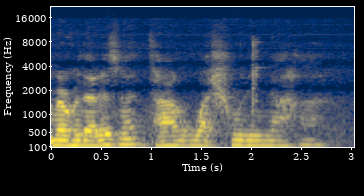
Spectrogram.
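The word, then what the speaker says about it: Tom Wlaschiha: Tom Walashuliha. That's how you pronounce his name, by the way.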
